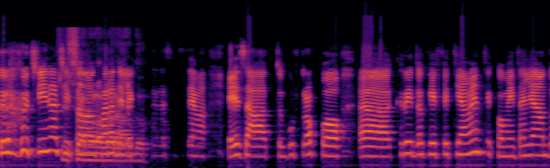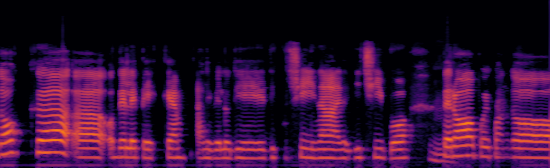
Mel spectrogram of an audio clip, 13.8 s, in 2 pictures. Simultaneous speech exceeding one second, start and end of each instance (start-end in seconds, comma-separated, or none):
0.7-2.0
